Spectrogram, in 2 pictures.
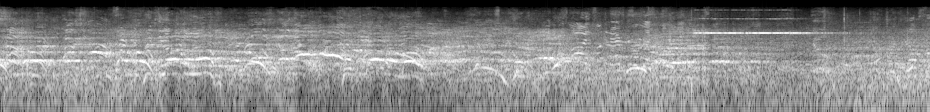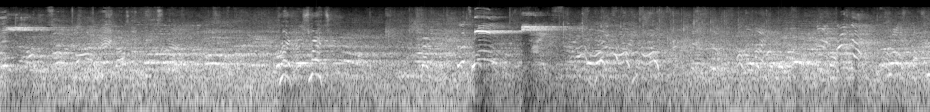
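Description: A woman close by cheers and shouts encouragement.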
